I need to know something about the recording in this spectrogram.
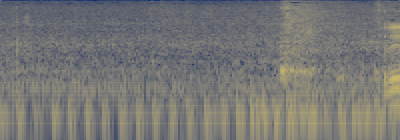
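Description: Small motorcycle engine running at low speed, a fast even low pulsing.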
